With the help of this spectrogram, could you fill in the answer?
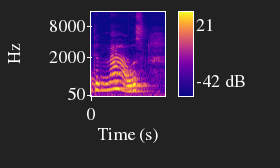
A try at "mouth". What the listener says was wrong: Mouth biến thành âm S.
